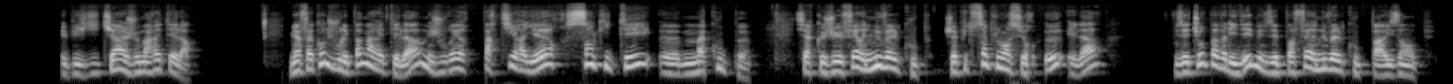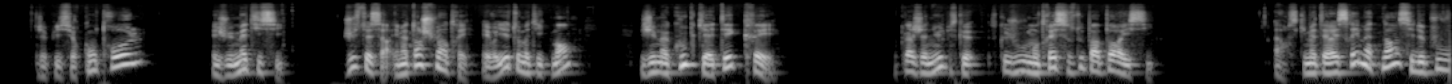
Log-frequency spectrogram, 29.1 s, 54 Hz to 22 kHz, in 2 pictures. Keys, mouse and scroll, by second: 19.1 Return, 24.1 z.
